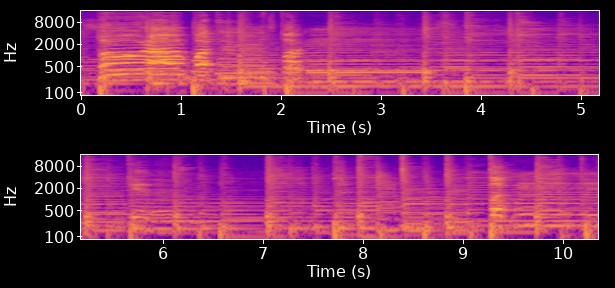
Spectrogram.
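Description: Acoustic guitar strummed, with a voice singing a held, wavering note during the first second; after that the guitar carries on alone.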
